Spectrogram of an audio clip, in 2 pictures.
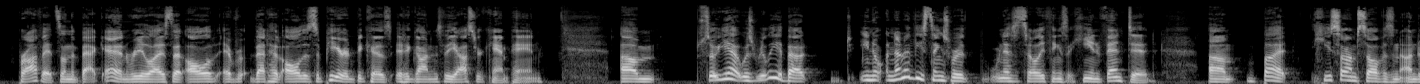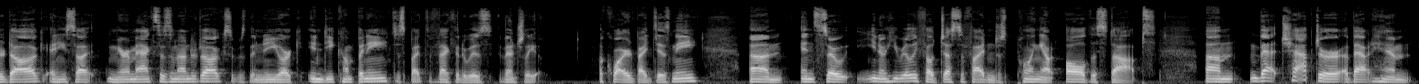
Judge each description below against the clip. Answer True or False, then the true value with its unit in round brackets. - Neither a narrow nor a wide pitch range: True (3.1 semitones)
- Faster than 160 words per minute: True (200 wpm)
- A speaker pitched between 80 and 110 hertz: False (125 Hz)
